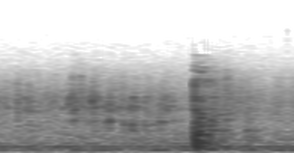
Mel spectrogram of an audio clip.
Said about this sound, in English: I'll pour the coffee.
